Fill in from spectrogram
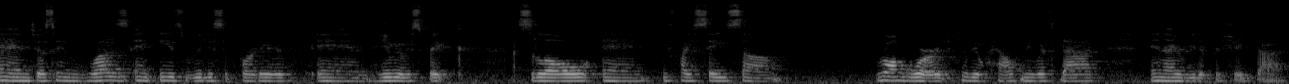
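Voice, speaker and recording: A very deep, low-pitched woman with a non-native accent, somewhat breathy and monotone, at a very slow pace with audible room echo. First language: not English. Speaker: relationship advice co-host. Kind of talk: casual advice talk. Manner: halting.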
